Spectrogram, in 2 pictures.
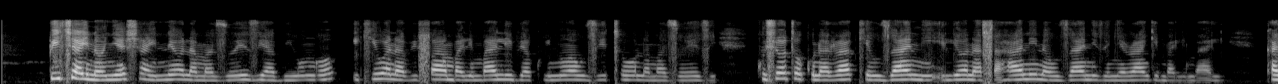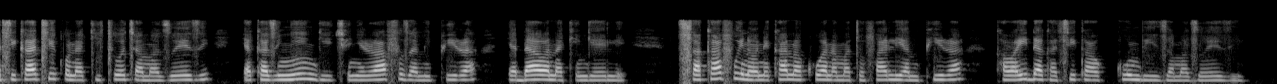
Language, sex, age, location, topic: Swahili, male, 18-24, Nairobi, health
